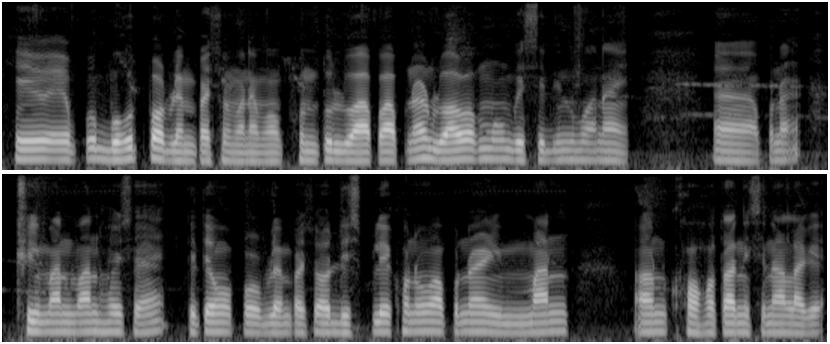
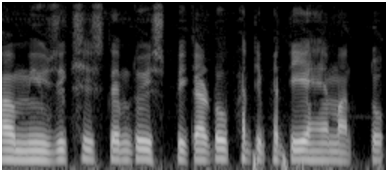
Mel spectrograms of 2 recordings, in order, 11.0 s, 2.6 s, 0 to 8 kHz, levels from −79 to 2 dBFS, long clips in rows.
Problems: background sounds at intervals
